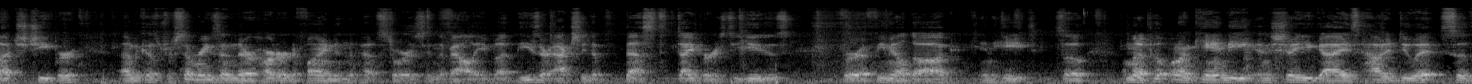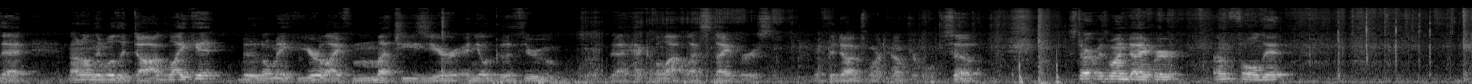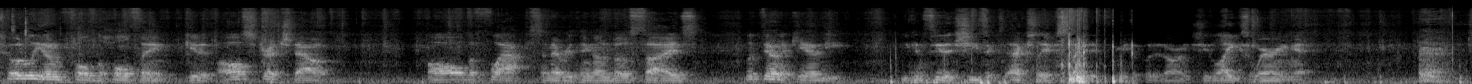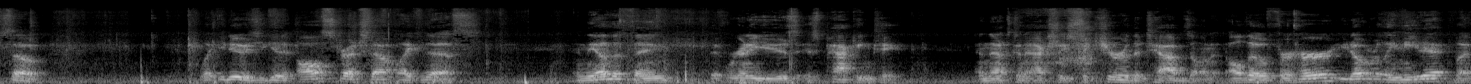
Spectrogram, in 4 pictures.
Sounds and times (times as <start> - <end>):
Speech: 0.0 - 24.6, 25.4 - 27.8, 29.4 - 32.9, 33.7 - 42.7, 43.6 - 44.7, 46.1 - 49.0, 49.9 - 53.2, 53.9 - 58.8.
